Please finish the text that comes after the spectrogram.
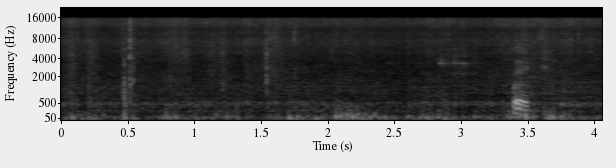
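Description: Honeybees in an open hive during an early-March inspection give off a faint, steady buzz with a few louder passes near the beekeeper, without talk.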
